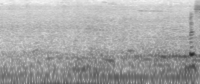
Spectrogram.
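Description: Low, steady hum of road traffic, with a deeper engine note joining about halfway through.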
